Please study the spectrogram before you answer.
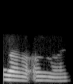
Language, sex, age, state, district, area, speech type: Bodo, female, 18-30, Assam, Baksa, rural, conversation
